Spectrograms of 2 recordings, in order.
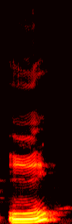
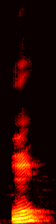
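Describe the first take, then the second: First: O held long, pitch rising; drawn-out o for contrast; long o vowel. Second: O cut short; brief o for contrast; short o vowel. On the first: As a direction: stretch out the o sound. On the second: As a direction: say the o sound briefly. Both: Shown as a demonstration. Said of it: "इन दोनों का difference करें".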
